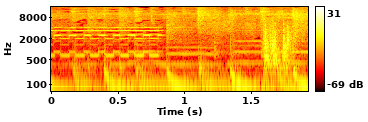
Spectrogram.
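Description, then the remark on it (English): A telephone at a TV station rings as a call comes through to a security guard, a steady electronic trill with bright tones repeating in quick pulses over a low rhythmic hum, with no one speaking. “He calls the TV station and gets one of the security guards who has no idea what's going on”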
